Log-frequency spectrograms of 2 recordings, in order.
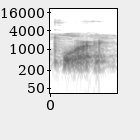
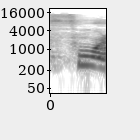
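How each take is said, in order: First: The word begins with a P sound. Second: The word begins with an F sound. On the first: "they would say poor" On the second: "when they're gonna say four"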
